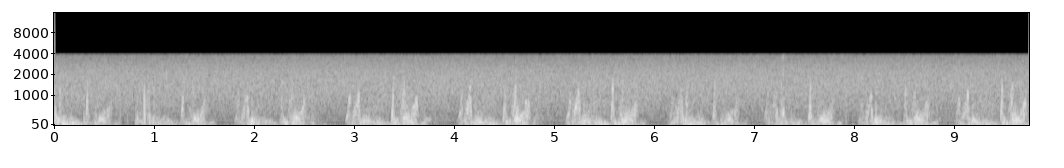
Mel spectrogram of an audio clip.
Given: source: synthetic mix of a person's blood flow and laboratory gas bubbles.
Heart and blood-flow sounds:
Doppler ultrasound of blood flow; precordium
7.26-7.33 s: bubbles
7.54-7.61 s: bubbles
From the record:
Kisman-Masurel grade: 113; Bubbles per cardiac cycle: 1 to 2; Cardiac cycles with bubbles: 1 to 10%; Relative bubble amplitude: loud (0.450 to 0.775); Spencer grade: 1 (occasional bubble signal discernible with the cardiac motion signal, with majority of cardiac periods free of bubbles); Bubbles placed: only in the low amplitude regions of the cardiac cycle

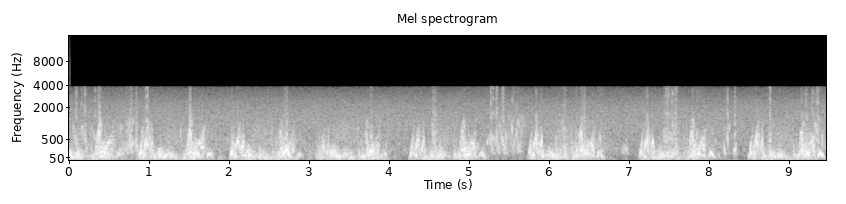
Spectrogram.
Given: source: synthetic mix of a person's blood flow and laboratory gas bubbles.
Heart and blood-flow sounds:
Doppler ultrasound of blood flow; precordium
0.03-0.38 s: bubbles
0.56-1.03 s: bubbles
4.50-4.68 s: bubbles
5.07-5.13 s: bubbles
5.18-5.71 s: bubbles
6.06-6.67 s: bubbles
6.89-7.00 s: bubbles
7.41-7.66 s: bubbles
7.78-7.92 s: bubbles
7.99-8.12 s: bubbles
8.16-8.38 s: bubbles
8.71-8.90 s: bubbles
9.17-9.48 s: bubbles
From the record:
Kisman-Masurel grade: 332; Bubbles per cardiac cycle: rolling drumbeat, 9 or more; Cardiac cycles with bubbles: 50 to 99%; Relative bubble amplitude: moderate (0.250 to 0.450); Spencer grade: 3 (all of the cardiac periods contain showers or single bubble signals, but not dominating or overriding the cardiac motion signals); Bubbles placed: only in the low amplitude regions of the cardiac cycle

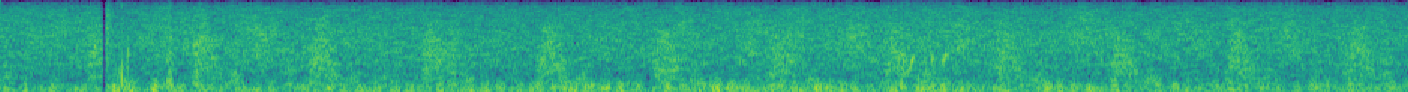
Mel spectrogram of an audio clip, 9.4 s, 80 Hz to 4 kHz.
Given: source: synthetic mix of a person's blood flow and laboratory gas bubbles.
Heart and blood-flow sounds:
Doppler ultrasound of blood flow; subclavian vein
0.77-0.89 s: bubbles
1.06-1.17 s: bubbles
5.96-6.34 s: bubbles
From the record:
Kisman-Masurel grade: 122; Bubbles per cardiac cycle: 1 to 2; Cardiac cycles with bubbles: 10 to 50%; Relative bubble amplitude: moderate (0.250 to 0.450); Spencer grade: 2 (many but less than half of the cardiac periods contain bubble signals, singularly or in groups); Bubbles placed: anywhere in the cardiac cycle

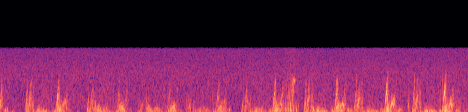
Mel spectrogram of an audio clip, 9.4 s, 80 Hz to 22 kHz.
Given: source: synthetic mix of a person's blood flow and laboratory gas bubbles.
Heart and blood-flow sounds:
Doppler ultrasound of blood flow; precordium
5.67-5.98 s: bubbles
6.22-6.31 s: bubbles
From the record:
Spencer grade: 2 (many but less than half of the cardiac periods contain bubble signals, singularly or in groups); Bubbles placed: only in the low amplitude regions of the cardiac cycle

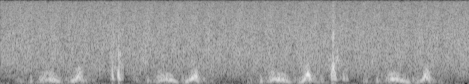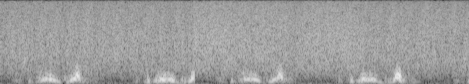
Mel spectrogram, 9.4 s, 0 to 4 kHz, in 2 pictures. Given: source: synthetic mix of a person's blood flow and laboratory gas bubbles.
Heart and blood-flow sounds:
Doppler ultrasound of blood flow; precordium
1.08-1.24 s: bubbles
3.26-3.48 s: bubbles
From the record:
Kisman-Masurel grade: 122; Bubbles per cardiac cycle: 1 to 2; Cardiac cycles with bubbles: 10 to 50%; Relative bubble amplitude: moderate (0.250 to 0.450); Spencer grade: 2 (many but less than half of the cardiac periods contain bubble signals, singularly or in groups); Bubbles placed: only in the low amplitude regions of the cardiac cycle

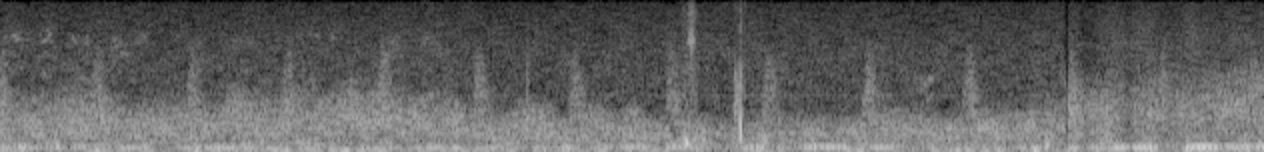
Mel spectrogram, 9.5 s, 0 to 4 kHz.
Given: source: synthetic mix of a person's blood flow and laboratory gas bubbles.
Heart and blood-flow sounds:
Doppler ultrasound of blood flow; subclavian vein
5.10-5.23 s: bubbles
5.50-5.59 s: bubbles
From the record:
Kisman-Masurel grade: 113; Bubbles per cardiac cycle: 1 to 2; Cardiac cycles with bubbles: 1 to 10%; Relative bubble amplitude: loud (0.450 to 0.775); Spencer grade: 1 (occasional bubble signal discernible with the cardiac motion signal, with majority of cardiac periods free of bubbles); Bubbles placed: anywhere in the cardiac cycle

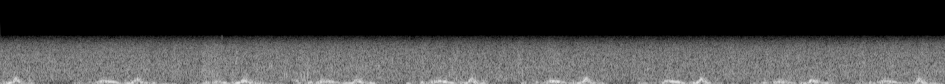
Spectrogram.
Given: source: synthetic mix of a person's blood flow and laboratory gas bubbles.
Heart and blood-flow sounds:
Doppler ultrasound of blood flow; precordium
0.21-0.36 s: bubbles
0.45-0.68 s: bubbles
2.67-2.75 s: bubbles
2.80-3.14 s: bubbles
3.17-3.26 s: bubbles
3.82-3.87 s: bubbles
4.38-4.90 s: bubbles
4.95-5.07 s: bubbles
5.17-5.37 s: bubbles
From the record:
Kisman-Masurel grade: 221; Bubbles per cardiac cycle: several, 3 to 8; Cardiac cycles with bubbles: 10 to 50%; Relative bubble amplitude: barely perceptible (0.100 to 0.250); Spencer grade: 2 (many but less than half of the cardiac periods contain bubble signals, singularly or in groups); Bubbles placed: only in the low amplitude regions of the cardiac cycle

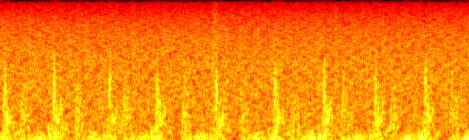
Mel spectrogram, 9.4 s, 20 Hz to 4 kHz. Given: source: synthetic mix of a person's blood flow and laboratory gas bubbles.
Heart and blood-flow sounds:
Doppler ultrasound of blood flow; precordium
no bubbles
From the record:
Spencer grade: 0 (complete lack of bubble signals)

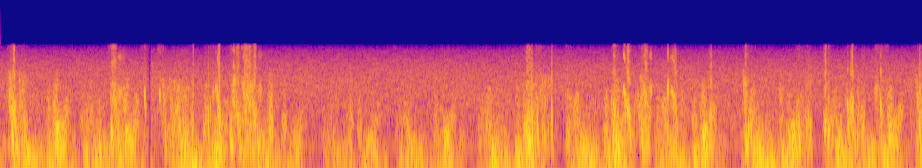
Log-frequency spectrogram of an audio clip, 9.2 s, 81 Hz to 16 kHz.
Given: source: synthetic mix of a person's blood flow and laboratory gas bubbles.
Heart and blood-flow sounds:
Doppler ultrasound of blood flow; precordium
0.06-0.30 s: bubbles
1.07-1.29 s: bubbles
1.41-1.49 s: bubbles
1.56-1.94 s: bubbles
2.04-2.63 s: bubbles
5.20-5.56 s: bubbles
5.64-5.72 s: bubbles
6.10-6.54 s: bubbles
6.64-6.85 s: bubbles
7.07-7.15 s: bubbles
7.41-7.56 s: bubbles
7.95-8.13 s: bubbles
8.22-8.36 s: bubbles
8.45-8.59 s: bubbles
8.74-8.90 s: bubbles
9.13-9.23 s: bubbles
From the record:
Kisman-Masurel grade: 233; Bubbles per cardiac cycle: several, 3 to 8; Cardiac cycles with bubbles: 50 to 99%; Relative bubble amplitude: loud (0.450 to 0.775); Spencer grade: 3 (all of the cardiac periods contain showers or single bubble signals, but not dominating or overriding the cardiac motion signals); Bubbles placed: anywhere in the cardiac cycle

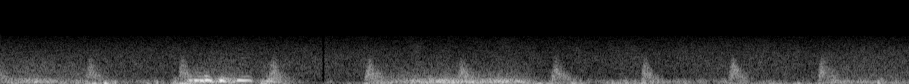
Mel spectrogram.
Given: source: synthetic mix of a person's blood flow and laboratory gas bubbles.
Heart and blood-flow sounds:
Doppler ultrasound of blood flow; subclavian vein
no bubbles
From the record:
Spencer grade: 0 (complete lack of bubble signals)

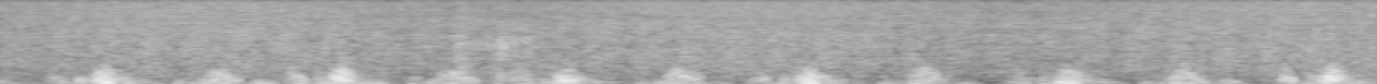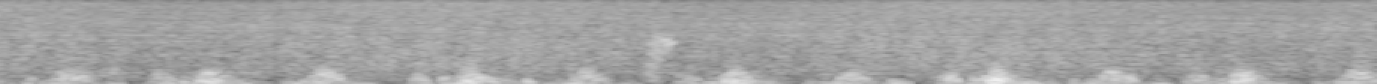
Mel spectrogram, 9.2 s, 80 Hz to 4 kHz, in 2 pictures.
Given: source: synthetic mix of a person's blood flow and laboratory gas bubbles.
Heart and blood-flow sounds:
Doppler ultrasound of blood flow; precordium
1.47-1.88 s: bubbles
6.31-6.40 s: bubbles
6.74-6.84 s: bubbles
From the record:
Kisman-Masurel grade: 121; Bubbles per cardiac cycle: 1 to 2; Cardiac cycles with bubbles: 10 to 50%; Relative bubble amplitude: barely perceptible (0.100 to 0.250); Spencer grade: 2 (many but less than half of the cardiac periods contain bubble signals, singularly or in groups); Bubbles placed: only in the low amplitude regions of the cardiac cycle

